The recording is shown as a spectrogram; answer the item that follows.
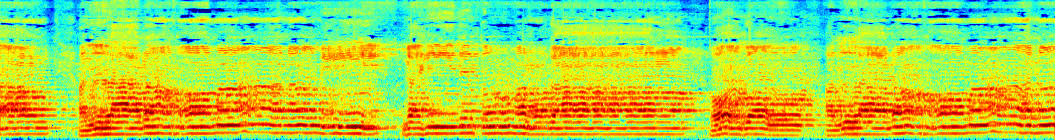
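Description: A man's solo voice singing a slow, drawn-out devotional chant into a microphone, holding long notes that bend gently in pitch, with short breaths about a second in, near the middle and near the end.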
